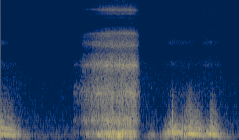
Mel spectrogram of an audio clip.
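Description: Rough, fluttering snores on the in-breath with a long hissing out-breath between them; a sleeping dog snoring.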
